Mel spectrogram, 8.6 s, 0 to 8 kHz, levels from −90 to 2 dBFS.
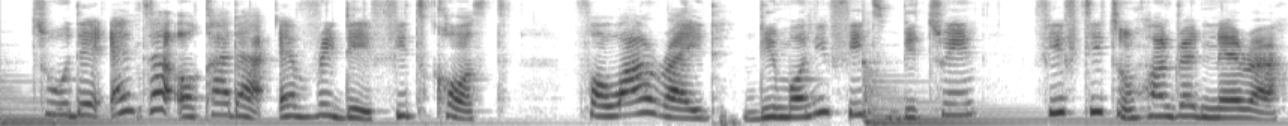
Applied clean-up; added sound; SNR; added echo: none; Bowed string instrument; 17 dB; none.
